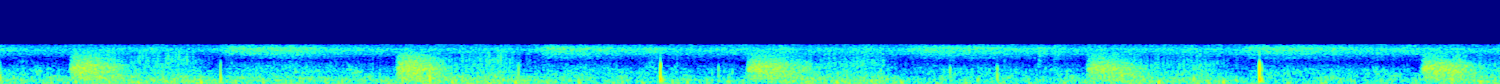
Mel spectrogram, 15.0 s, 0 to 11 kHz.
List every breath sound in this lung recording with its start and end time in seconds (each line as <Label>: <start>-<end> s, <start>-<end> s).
Inhalation: 0.60-2.18 s, 3.92-5.20 s, 7.45-9.01 s, 10.85-12.59 s, 14.24-15.00 s
Exhalation: 2.20-3.78 s, 5.20-7.15 s, 9.01-10.75 s, 12.59-14.14 s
